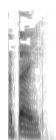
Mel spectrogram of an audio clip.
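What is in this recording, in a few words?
"obey", British English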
